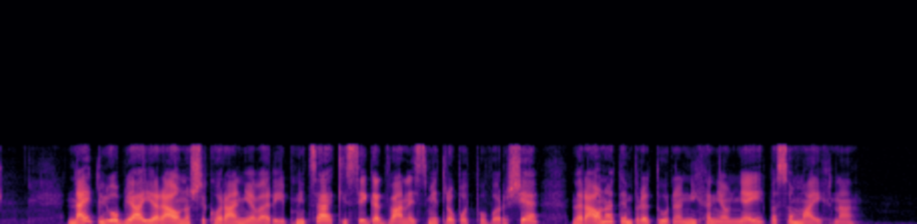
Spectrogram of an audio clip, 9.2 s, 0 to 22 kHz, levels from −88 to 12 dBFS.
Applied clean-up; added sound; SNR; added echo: none; none; none; none.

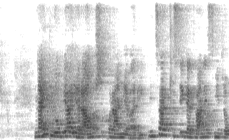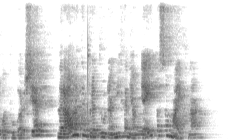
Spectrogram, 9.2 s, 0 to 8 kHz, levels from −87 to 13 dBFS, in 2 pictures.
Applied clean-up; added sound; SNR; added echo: classical method WPE with log-MMSE.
